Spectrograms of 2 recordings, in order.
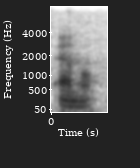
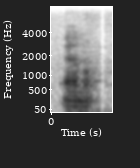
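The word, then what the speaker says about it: ⲁⲛⲟⲕ: So it's pronounced anok, anok, and that just means I.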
